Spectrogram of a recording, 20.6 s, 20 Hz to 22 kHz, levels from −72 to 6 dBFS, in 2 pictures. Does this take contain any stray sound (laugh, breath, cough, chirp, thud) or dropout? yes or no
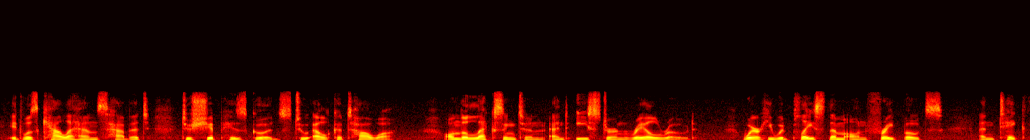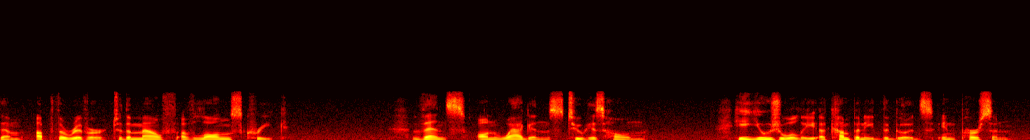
no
